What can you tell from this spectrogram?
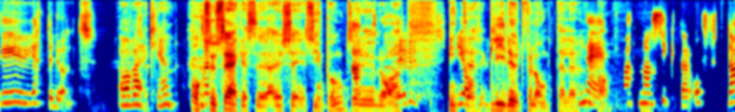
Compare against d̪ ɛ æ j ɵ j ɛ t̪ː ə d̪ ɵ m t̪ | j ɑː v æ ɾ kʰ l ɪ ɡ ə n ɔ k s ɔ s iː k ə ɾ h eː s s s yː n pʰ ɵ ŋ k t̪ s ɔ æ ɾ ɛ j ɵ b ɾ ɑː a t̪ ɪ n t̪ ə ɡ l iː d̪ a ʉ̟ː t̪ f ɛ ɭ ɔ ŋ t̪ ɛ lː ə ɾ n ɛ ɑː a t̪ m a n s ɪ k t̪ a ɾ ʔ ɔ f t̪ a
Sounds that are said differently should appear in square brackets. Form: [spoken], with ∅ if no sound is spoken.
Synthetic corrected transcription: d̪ ɛ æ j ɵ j ɛ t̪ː ə d̪ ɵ m t̪ | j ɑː v æ ɾ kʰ l ɪ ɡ ə n ɔ k s ɔ s [ɛː] k ə ɾ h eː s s s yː n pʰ ɵ ŋ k t̪ s ɔ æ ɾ ɛ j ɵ b ɾ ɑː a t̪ ɪ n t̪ ə ɡ l iː d̪ a ʉ̟ː t̪ f [œ] ɭ ɔ ŋ t̪ ɛ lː ə ɾ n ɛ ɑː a t̪ m a n s ɪ k t̪ a ɾ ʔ ɔ f t̪ a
